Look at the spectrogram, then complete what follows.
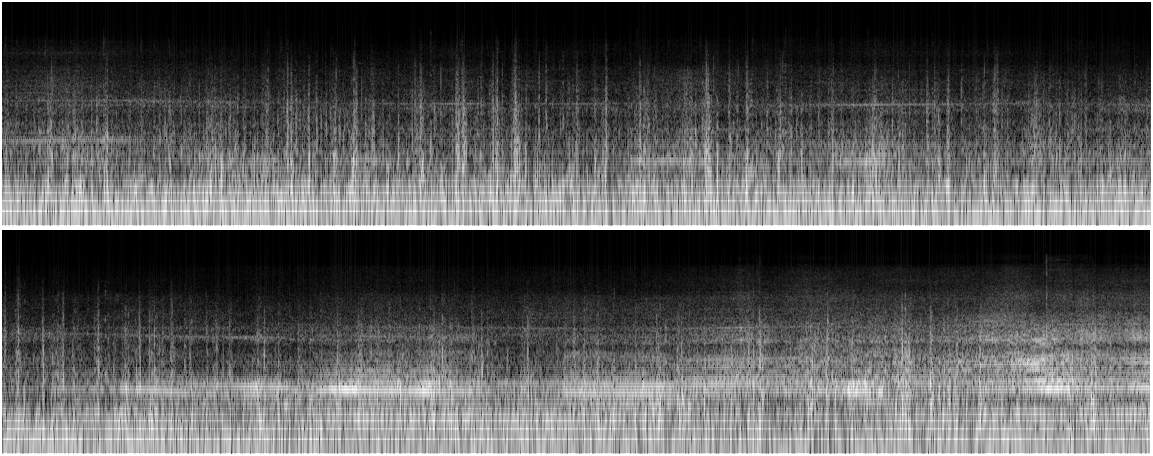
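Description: Heavy wind noise on the microphone of a moving motorcycle, with motorcycle engines running beneath it. The engine pitch rises and falls with throttle and shifting, clearer in the second half.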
